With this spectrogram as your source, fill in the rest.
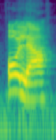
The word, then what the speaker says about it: hola: before, and that is hola, hola, hola. Can you say it? Good, hola. By the way, in case you haven't noticed, the H in Spanish is silent.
